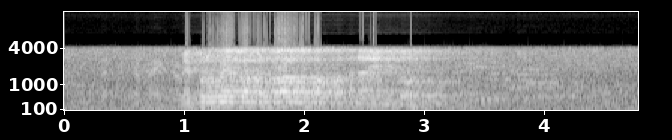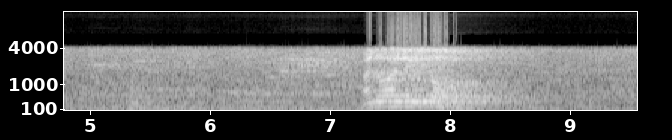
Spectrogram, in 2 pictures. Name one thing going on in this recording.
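A young man speaks into a microphone through loudspeakers in an echoing hall.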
